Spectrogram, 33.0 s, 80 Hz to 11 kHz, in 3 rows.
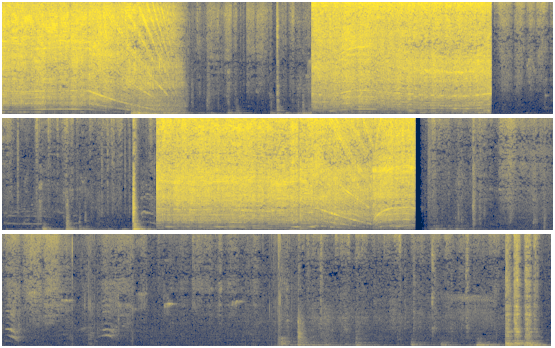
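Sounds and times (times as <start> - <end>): electric power tool running: 0.0 - 3.7, 6.2 - 9.8, 14.1 - 19.3.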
